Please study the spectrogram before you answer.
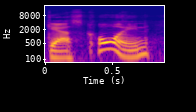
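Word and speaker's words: Gascoigne: podcast from the uk my surname is pronounced gas coin so you don't butcher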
